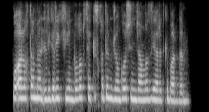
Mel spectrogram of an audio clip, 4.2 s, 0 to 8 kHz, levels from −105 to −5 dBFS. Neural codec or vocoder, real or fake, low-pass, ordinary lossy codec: none; real; 7.2 kHz; Opus, 16 kbps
